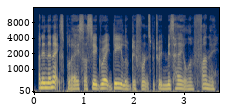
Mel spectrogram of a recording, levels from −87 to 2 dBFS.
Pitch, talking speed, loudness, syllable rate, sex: 170 Hz, 275 wpm, -18 LUFS, 6.5 syllables/s, female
